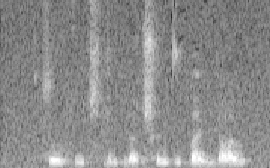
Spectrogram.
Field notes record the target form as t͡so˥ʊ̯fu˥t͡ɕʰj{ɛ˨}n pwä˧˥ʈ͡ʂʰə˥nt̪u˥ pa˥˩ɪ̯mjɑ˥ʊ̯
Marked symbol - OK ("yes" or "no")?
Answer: yes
